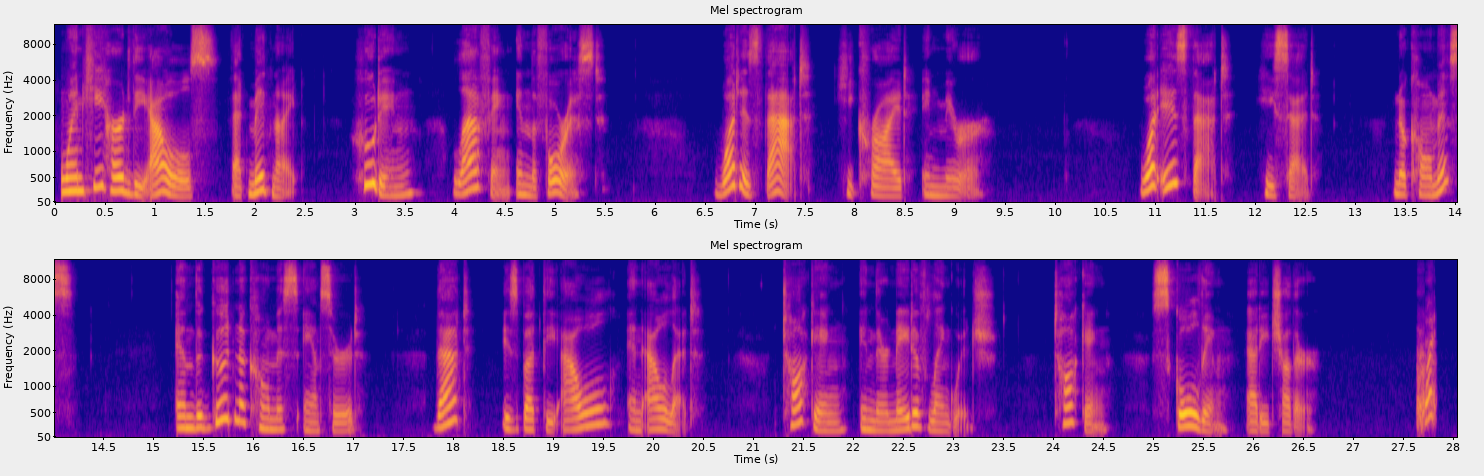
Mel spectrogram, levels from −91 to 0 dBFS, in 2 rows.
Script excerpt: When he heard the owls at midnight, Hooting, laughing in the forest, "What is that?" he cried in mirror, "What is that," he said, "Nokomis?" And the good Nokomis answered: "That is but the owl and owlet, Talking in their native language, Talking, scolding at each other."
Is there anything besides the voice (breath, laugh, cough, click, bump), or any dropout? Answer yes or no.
yes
